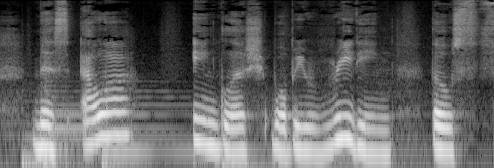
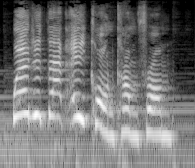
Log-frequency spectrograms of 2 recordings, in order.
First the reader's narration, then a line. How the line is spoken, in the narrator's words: I yelped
